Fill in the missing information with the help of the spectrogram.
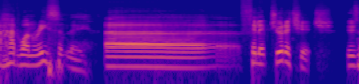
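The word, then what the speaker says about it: Đuričić: one recently uh philip jurichic whose name is actually urichic the d is silent but i've been calling him juricic with a dj sound for six years so i thought well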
